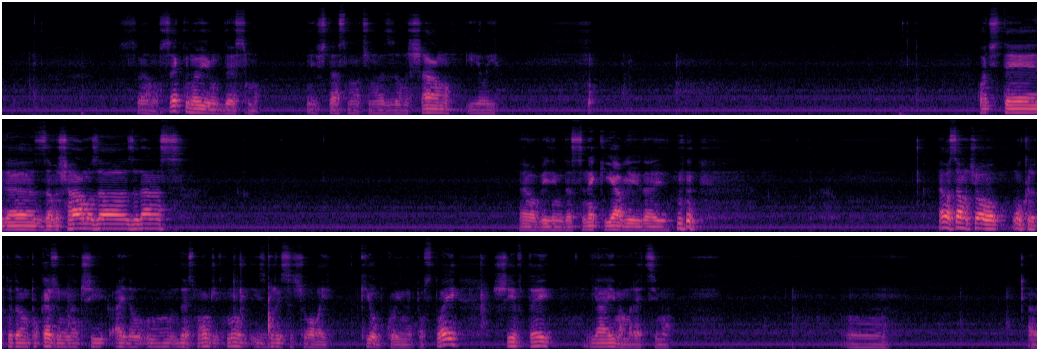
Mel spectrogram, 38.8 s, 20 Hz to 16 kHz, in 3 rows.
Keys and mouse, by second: 28.8 x, 31.7 shift+a.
